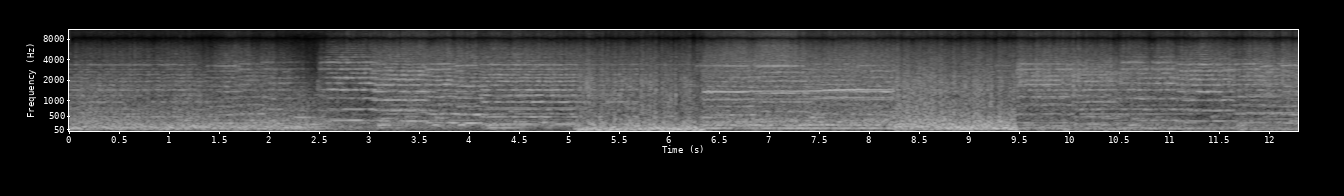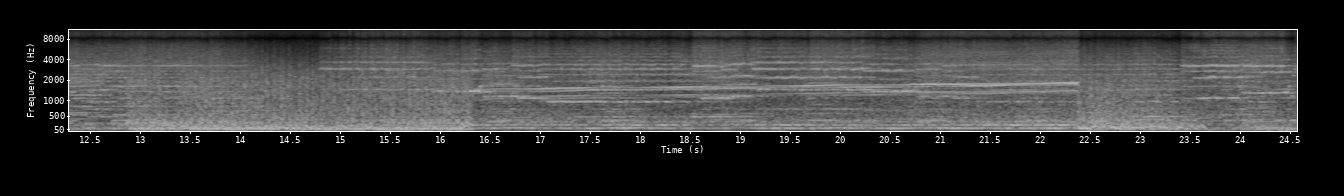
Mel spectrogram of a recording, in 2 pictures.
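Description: Anti-aircraft gun batteries fire in a wartime newsreel about fighting in Russia, a loud, steady barrage of booming shots that runs under a continuous musical score for the whole stretch.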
